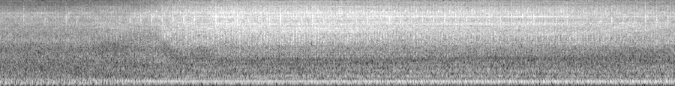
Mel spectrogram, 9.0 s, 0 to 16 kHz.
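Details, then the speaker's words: Nissan 200SX on Speeduino Ocelot standalone ECU, first startup attempt after sitting unused for a long time: rough fresh start settling into idle with steady light tapping; unsure whether pinging or valvetrain, owner suspects an unhappy lifter. "I think it's just a lifter. Lifter unhappy. It hasn't run in forever."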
